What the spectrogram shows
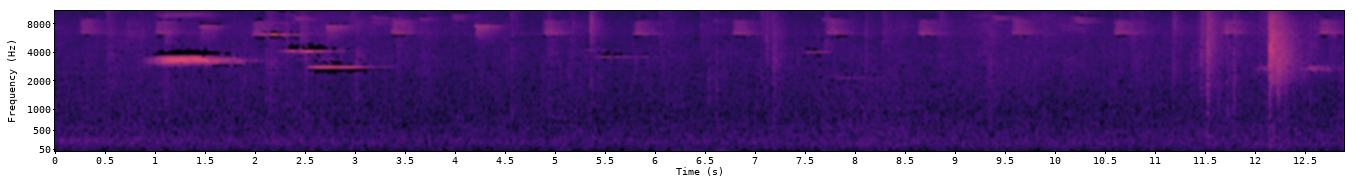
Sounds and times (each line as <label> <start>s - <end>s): wind 0.0s - 12.8s
rain 3.6s - 12.8s
birds 11.6s - 12.8s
